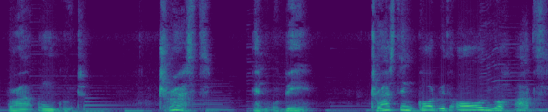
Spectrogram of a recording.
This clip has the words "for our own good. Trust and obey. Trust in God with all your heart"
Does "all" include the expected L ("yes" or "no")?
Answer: yes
